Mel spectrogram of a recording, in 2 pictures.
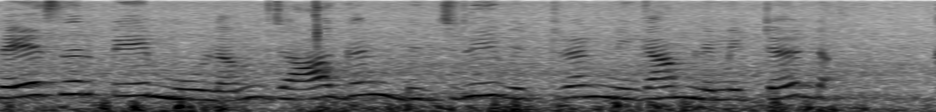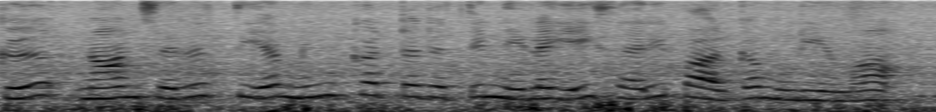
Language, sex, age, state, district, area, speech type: Tamil, female, 18-30, Tamil Nadu, Chengalpattu, urban, read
